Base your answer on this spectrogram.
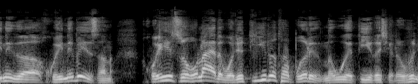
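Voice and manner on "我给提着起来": ordinary delivery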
